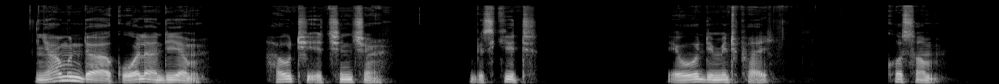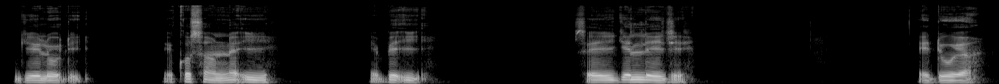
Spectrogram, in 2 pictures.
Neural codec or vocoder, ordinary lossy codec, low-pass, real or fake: none; none; 19.8 kHz; real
